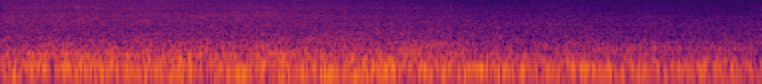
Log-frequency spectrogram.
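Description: Steady rumble and hiss of road traffic, with a low engine drone underneath, easing a little in the second half.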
